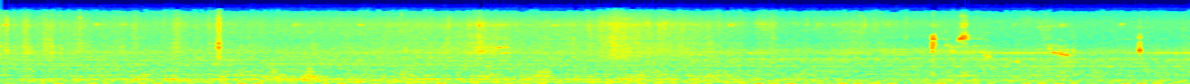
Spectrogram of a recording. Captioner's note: sound of wind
